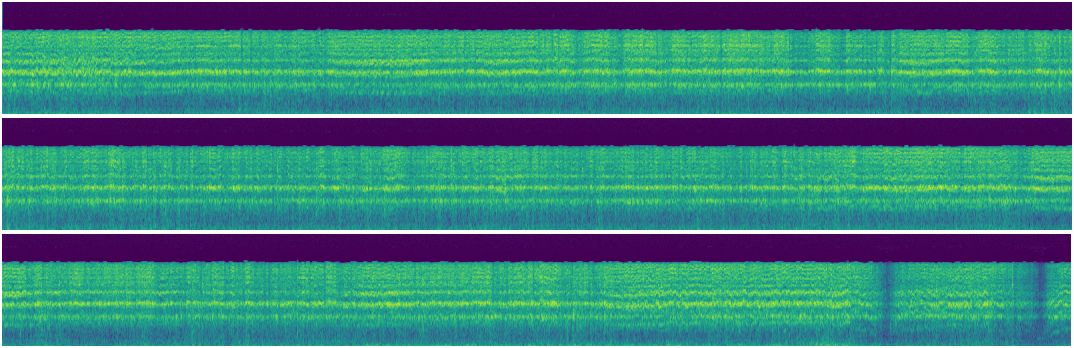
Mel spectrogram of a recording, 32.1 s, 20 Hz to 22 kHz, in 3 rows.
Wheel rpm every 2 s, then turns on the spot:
200, 220, 220, 230, 230, 230, 230, 230, 230, 230, 230, 230, 230, 230, 190, 110.
none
